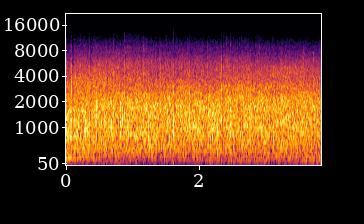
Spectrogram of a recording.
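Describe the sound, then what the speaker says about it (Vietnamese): A church congregation at a Mass for the Nativity of the Virgin Mary bursts into steady, dense applause, loud and close throughout with no pauses. "cộng đoàn chúng ta vỗ tràng pháo tay thật lớn chúc mừng Lê Dô Ma Vie nhân ngày bổn mạng"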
